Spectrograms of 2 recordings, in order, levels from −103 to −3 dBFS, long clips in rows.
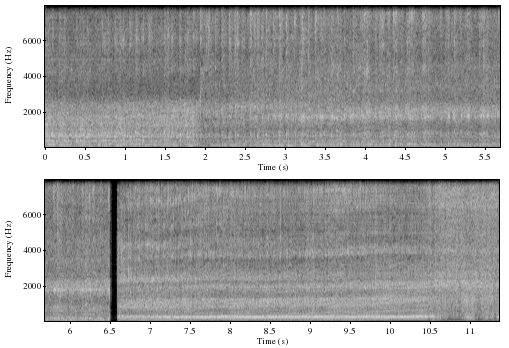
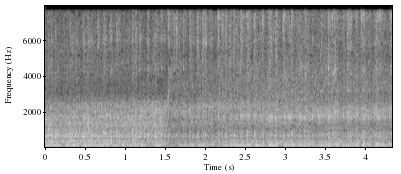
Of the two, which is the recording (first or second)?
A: second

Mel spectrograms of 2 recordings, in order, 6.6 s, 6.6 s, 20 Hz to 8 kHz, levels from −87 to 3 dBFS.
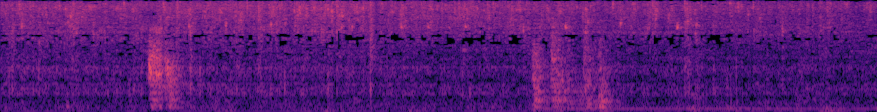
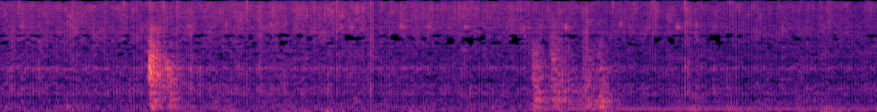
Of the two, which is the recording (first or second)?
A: first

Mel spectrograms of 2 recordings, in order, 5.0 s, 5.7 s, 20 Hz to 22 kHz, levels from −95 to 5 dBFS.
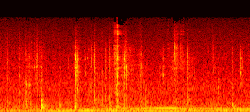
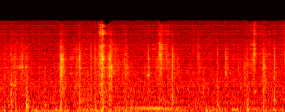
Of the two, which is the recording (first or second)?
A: first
